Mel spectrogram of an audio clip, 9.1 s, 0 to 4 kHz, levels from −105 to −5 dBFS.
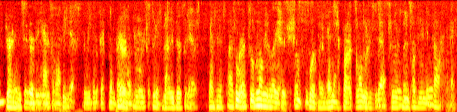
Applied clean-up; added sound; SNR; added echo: neural mask model Resemble Enhance denoiser.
